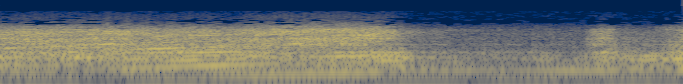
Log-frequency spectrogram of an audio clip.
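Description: A car engine is started and roars loudly, revving hard for a couple of seconds, then eases off briefly before surging again as the car accelerates away after another car on an empty road late at night.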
